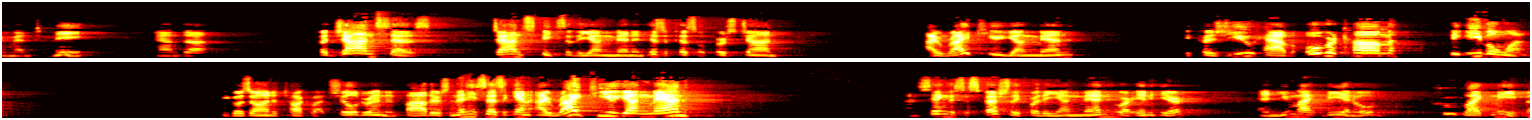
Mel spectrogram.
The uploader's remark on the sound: We apologize for the low audio quality. We had some technical difficulties.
